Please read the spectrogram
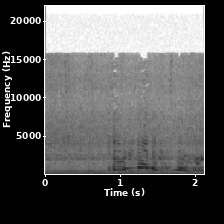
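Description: Steady low drone of a 4x4's engine and tyres heard from inside the cabin while driving slowly. A person starts talking about a second in.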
